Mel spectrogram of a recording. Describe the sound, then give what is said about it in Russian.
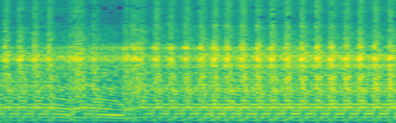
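A loud small moped engine blats close up through its exhaust, the pitch dipping and rising in a brief rev before settling into a steady, buzzing, pulsing drone, as an Indonesian police officer has the moped's rider listen to the exhaust at very close range. No voices. “Предлагает водителю громкого мопеда послушать этот выхлоп на максимально близком расстоянии от самого выхлопа.”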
